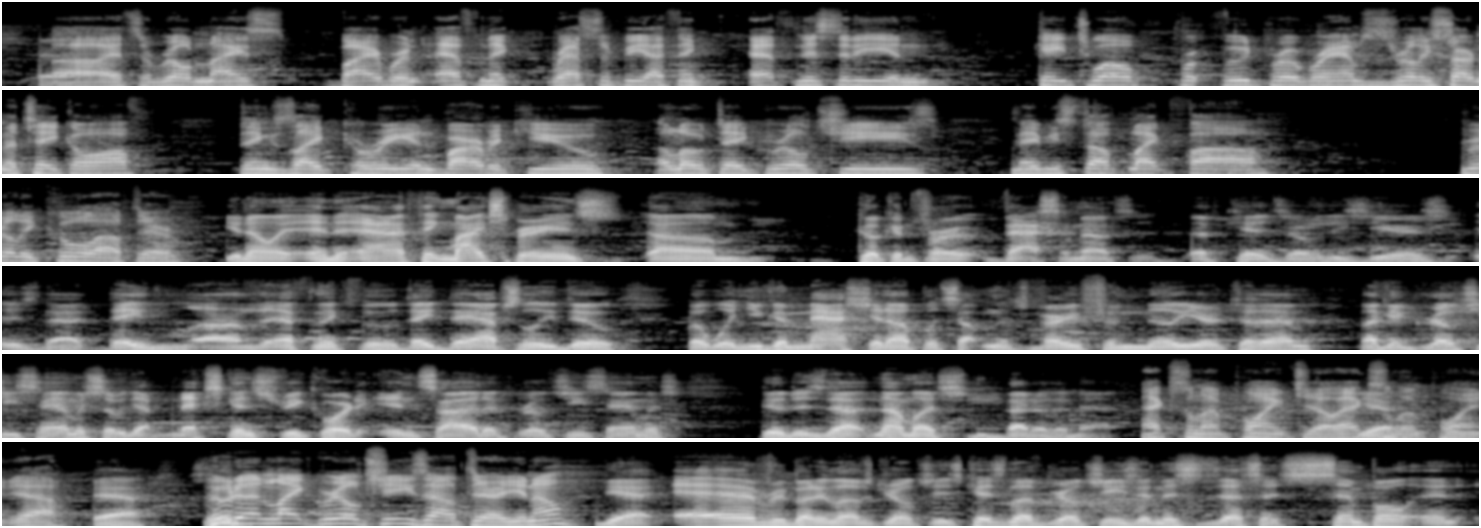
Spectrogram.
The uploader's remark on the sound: Live from the School Nutrition Association Annual National Conference. Live from show floor at the SNA Annual National Conference in Denver Co.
